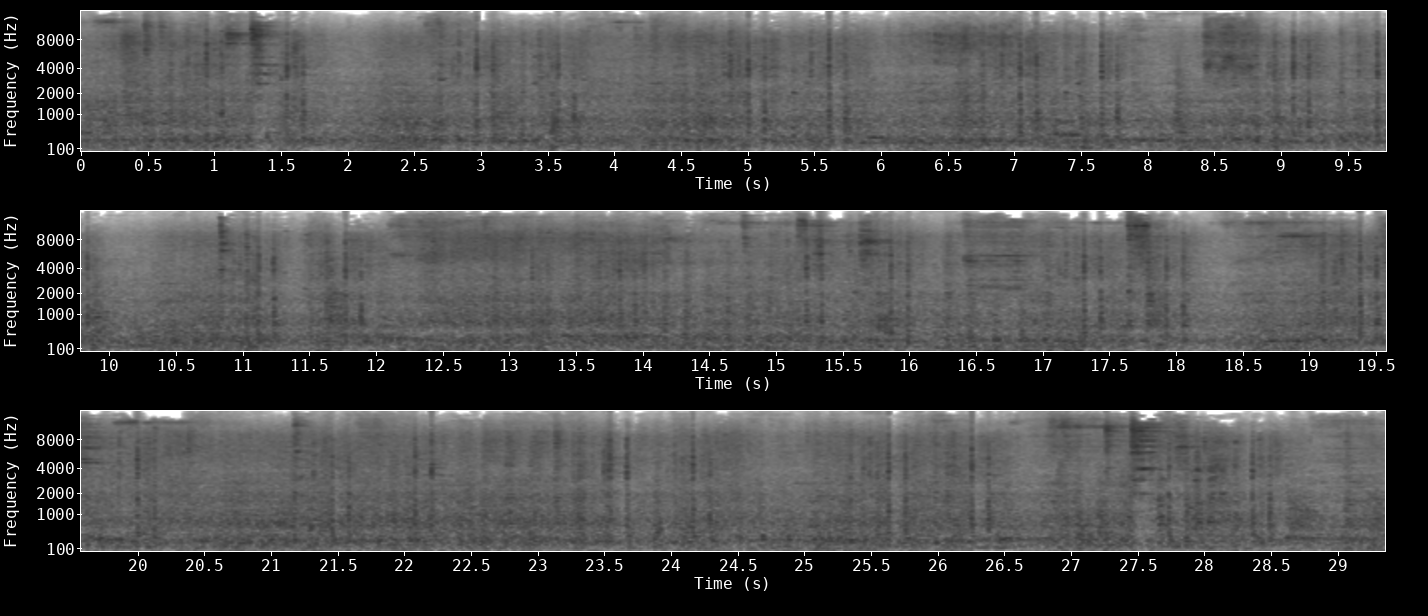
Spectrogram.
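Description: A freight train's enclosed autorack cars rolling past close by: a steady, loud rumble of steel wheels on rail, with clicks and rattles as the wheels pass over rail joints.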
